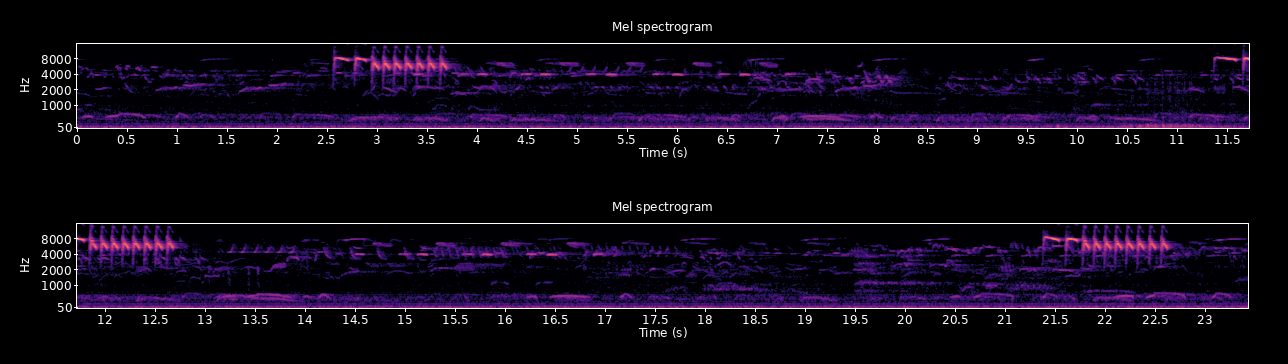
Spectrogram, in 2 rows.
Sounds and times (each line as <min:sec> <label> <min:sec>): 0:00.0 blackbird 0:23.4
0:00.0 pheasant 0:23.4
0:02.5 blue tit 0:04.4
0:07.0 collared dove 0:14.3
0:09.3 blue tit 0:14.7
0:09.4 wood pigeon 0:11.9
0:19.4 crow 0:22.6
0:20.5 blue tit 0:23.4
